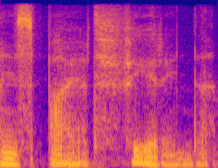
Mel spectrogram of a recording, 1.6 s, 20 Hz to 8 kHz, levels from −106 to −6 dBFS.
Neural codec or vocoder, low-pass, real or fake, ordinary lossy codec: codec, 16 kHz in and 24 kHz out, 1 kbps, XY-Tokenizer; 7.2 kHz; fake; AAC, 48 kbps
